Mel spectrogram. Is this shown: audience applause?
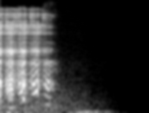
no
